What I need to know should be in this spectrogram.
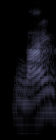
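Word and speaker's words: nein: E aí ela está dizendo nine, esse EI aqui, igual eu falei, tem o som de I, nine, com certeza vocês ouviram já, né, que é não em alemão.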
